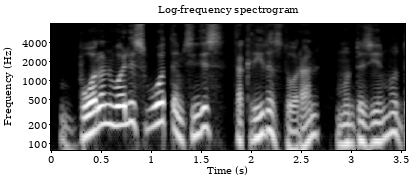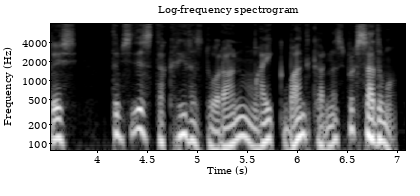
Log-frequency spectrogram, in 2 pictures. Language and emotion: Kashmiri, surprised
